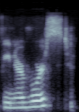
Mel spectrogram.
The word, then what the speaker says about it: Wienerwurst: But some examples for the I-E being pronounced as E is Blitzkrieg, and then Wienerwurst.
